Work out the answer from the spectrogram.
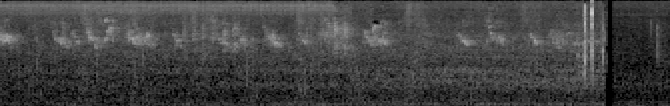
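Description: Small birds chirping over and over, a few short chirps a second, over a low steady rumble. Near the end there are a couple of sharp clicks, and then the sound cuts off abruptly.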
